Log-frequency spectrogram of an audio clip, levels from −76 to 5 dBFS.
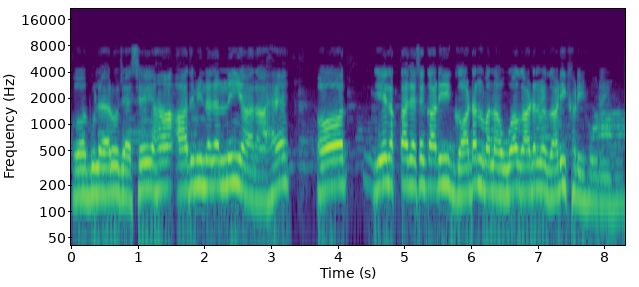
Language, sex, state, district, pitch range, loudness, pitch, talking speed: Hindi, male, Madhya Pradesh, Katni, 160-195 Hz, -14 LUFS, 175 Hz, 195 wpm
